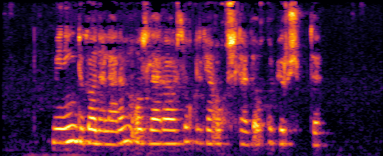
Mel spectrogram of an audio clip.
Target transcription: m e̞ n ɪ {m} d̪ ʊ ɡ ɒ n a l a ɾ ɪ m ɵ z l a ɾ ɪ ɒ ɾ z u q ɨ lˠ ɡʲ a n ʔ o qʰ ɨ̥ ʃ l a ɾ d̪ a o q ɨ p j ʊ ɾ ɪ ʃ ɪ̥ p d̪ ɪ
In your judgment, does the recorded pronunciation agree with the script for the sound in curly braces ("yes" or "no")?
no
